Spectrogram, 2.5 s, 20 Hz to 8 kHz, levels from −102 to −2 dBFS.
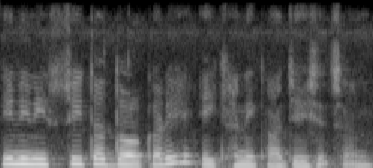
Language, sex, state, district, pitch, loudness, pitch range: Bengali, female, West Bengal, Paschim Medinipur, 235 Hz, -27 LUFS, 210-265 Hz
